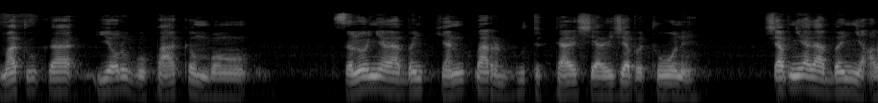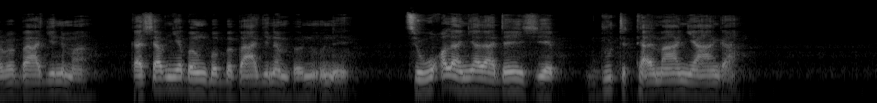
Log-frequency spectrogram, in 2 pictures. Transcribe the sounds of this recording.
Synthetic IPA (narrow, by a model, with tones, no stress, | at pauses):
ma˦tu˦ka˦jɪ˦kɨ˦ɾɨ˦ɡu˨pa˦kɨ˦m̩˨bɔ˨ŋɔ˨ | sa˨lo˦ɲɛ˦la˦bɨ˦npʲɛ˨nk͡pa˦ɾɨ˨du˦tɨ˨ta˦lʃɛ˦lʒɛ˦bɨ˨toː˦nɨ̰˨ | ʃɛ˦bɲɛ˦la˨bɨ˦n˦ɲa̰˨ʔɨ̰˨ɾɨ˨bɨ˦baː˦ɡi˦nɨ˦ma̰˨ | ka˨ʃɛ˦bɲɛ˦bɨ˦n˦ɡ͡bo˦bɨ˨baː˦ɡi˦nɨ˦mbɨ˨nṵ˦ʔʊ˦nɨ̰˨ | ti˨wɔ˦ʔa˦la˨ɲɛ˦la˨dɨ˦n˦ʒɛ˨b̚ | du˦tɨ˨ta˦lɨ˦maː˦ɲaː˦ŋ˦ɡa̰˨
